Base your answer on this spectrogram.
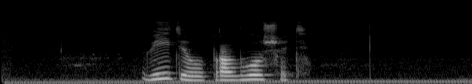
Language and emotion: Russian, sad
